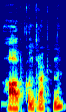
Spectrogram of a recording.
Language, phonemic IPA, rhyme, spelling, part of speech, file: Norwegian Bokmål, /ɑːb.kʊnˈtraktənə/, -ənə, ab-kontraktene, noun, NB - Pronunciation of Norwegian Bokmål «ab-kontraktene».ogg
- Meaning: definite plural of ab-kontrakt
